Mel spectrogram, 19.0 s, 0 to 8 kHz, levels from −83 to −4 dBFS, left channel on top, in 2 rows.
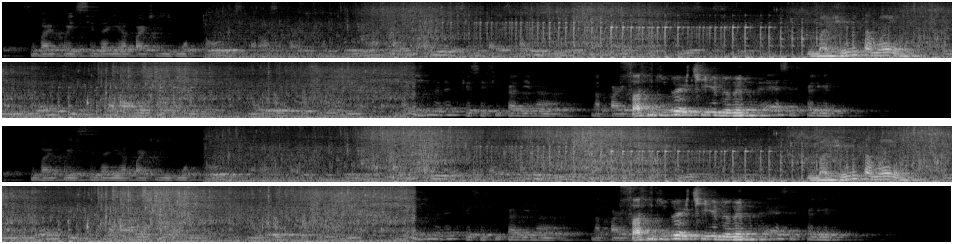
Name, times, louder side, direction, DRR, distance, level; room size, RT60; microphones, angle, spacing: voice 1, 0.3-7.5 9.3-15.1 15.4-16.4 17.0-17.8, left 1 dB, 55° left, 6.5 m, -43 dB
sound 1, 2.0-13.6, right 5 dB, 35° right, 0.8 m, -39 dB
sound 2, 3.9-12.5, left 1 dB, 10° left, 2.2 m, -40 dB
voice 2, 8.0-9.1 15.8-17.1, equal, 10° right, 1.3 m, -27 dB
21.5 x 16.5 x 8.4 m
head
